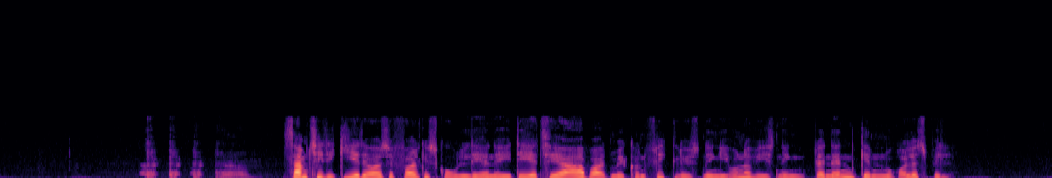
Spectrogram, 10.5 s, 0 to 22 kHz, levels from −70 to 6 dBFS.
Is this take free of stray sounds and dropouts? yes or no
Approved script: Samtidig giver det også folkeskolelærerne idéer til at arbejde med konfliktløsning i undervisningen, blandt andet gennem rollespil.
no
